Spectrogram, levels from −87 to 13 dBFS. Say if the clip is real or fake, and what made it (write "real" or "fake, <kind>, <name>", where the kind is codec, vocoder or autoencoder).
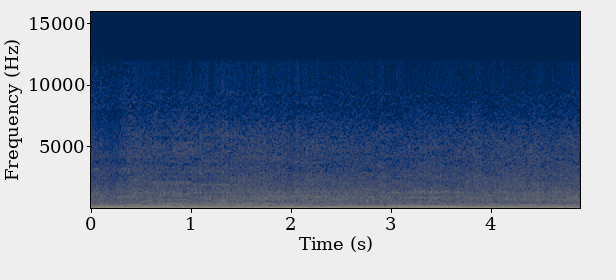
fake, codec, SNAC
